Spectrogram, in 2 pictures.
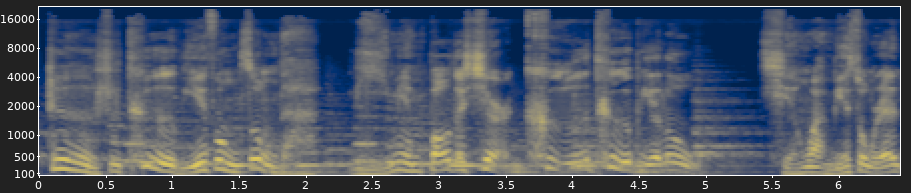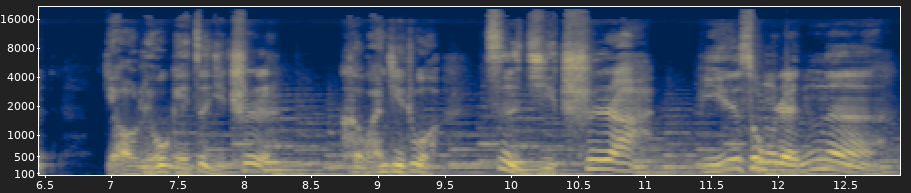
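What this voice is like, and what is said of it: Quiet, hushed confiding voice. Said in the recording (Chinese): “小声叮咛”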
